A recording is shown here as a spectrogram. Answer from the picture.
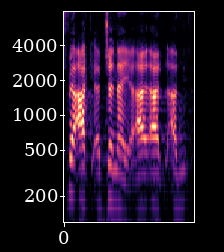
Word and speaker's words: Janaea: It's Janaea.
